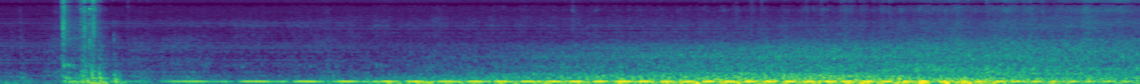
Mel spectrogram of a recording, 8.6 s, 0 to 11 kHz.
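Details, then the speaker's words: Holmes HABF-20 box fan from Feb 1997, McMillan motor with formerly stiff bearings, on low speed: quiet steady hum builds as blades spin up with a soft even throb from a badly unbalanced blade, no scraping; runs fine. "got a pretty good low speed it's quiet moves good air"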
